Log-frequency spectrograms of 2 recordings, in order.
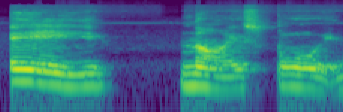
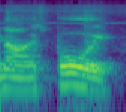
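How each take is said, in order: First: The word 'a' is stressed with a full vowel. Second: The word 'a' is unstressed, reduced to schwa. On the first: The speaker calls it wrong. "you don't go around saying" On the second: The speaker calls it right. "No, you say"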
